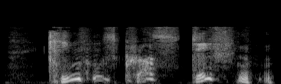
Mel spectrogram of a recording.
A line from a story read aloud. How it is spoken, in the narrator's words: Dumbledore was chuckling immoderately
